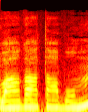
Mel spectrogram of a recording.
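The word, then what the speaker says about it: 我谷盆: 自分の我という字に、はい、谷に盆、お盆と書いて、はい、和型盆って読むんですってね。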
